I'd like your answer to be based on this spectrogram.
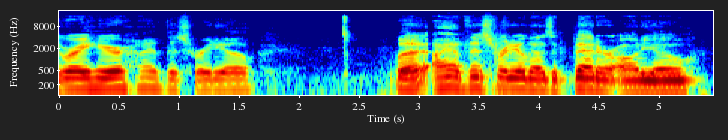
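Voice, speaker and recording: A man giving a casual, unscripted show-and-tell as a vlogger, talking in a halting, rambling way and often repeating himself into a handheld phone. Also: medium pitch, vocal fry, a little mellow. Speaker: vlogger showing a personal collection.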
